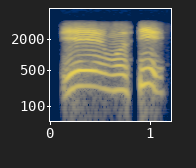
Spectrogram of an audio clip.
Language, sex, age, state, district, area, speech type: Nepali, male, 18-30, West Bengal, Kalimpong, rural, conversation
